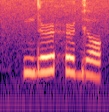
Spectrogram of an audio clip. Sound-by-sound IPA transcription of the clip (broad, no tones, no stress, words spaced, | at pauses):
ndə˞hə˞ɡʲɔ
